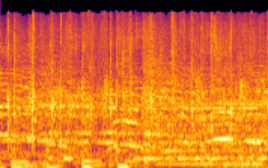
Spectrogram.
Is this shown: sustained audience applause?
yes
